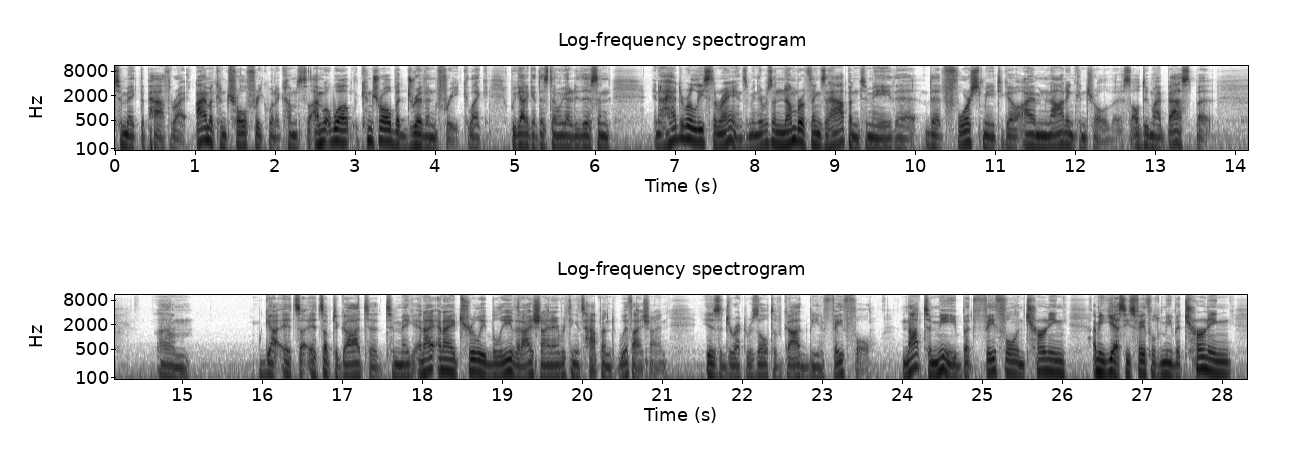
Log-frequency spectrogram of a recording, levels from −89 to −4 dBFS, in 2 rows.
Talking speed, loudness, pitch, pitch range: 250 wpm, -17 LUFS, 110 Hz, 95-125 Hz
